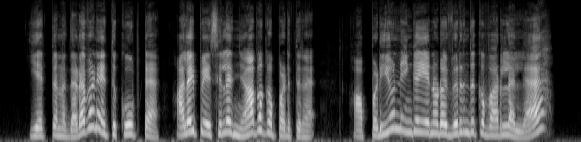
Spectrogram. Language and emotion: Tamil, angry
